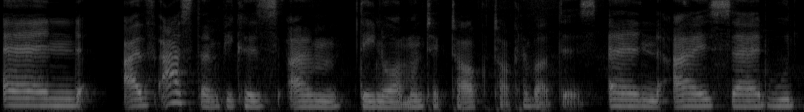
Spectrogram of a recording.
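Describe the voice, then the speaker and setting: Brief: twenties woman, low gravelly voice, measured and hesitant. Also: fairly even intonation. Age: 20s. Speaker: debate participant. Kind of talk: live debate.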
